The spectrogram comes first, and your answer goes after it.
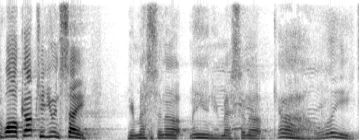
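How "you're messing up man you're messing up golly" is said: hushed rebuke. Acted. Pastor confronting a member, quoted.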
